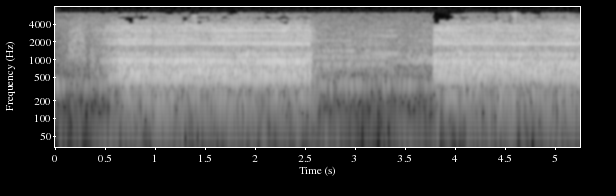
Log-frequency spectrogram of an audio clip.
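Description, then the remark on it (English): A motorized drill boring into a safe grinds steadily with a high, buzzing whine, eases off for about a second mid-way, then picks back up at full strength. No voices are heard. “I can't hear nothing with my ear next to this drill.”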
